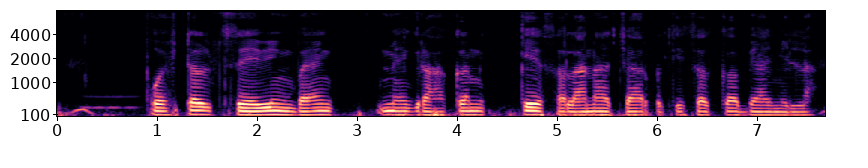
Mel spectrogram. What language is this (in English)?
Bhojpuri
